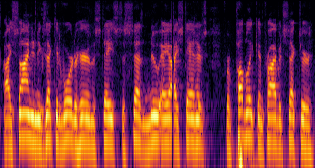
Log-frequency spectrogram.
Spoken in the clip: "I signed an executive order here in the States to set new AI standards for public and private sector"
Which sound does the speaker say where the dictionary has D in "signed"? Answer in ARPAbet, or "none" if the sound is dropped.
D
